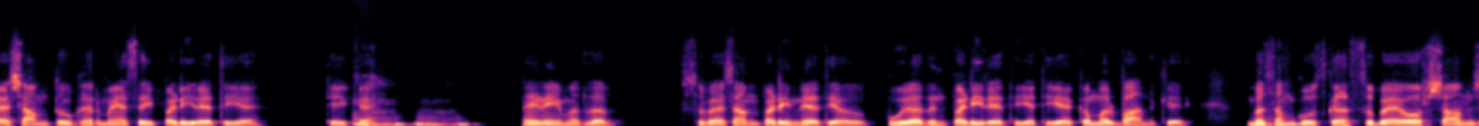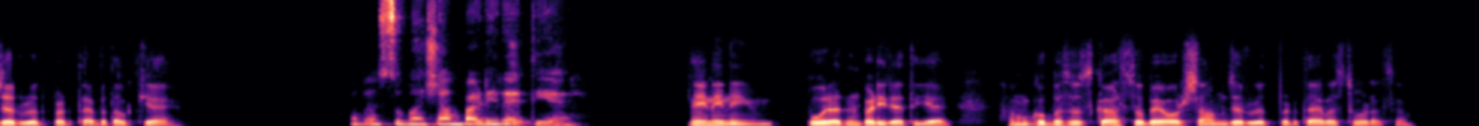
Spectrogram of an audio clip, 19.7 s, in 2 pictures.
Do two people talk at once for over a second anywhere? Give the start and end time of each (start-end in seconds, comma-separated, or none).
none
